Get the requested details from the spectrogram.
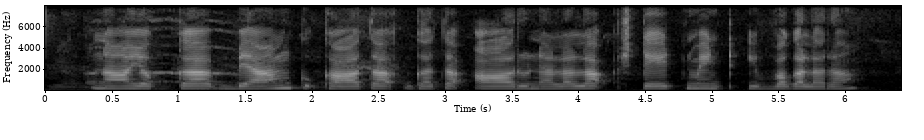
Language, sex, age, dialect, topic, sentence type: Telugu, female, 18-24, Central/Coastal, banking, question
